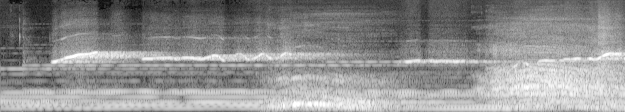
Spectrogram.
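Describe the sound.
A man's short whistled melody, made with his penis, a thin high tone wavering through a few notes over sustained low tones with a busier noisy stretch in the middle and at the end.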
